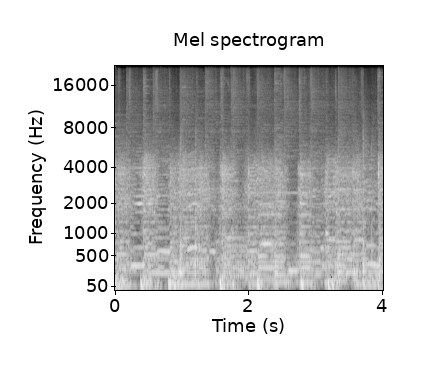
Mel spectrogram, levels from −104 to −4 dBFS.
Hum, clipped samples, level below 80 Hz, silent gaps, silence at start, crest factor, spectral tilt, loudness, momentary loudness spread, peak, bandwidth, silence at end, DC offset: none; under 0.1%; -26 dBFS; none; 0 s; 16 dB; -4.5 dB/octave; -16 LUFS; 2 LU; 0 dBFS; over 20 kHz; 0 s; under 0.1%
